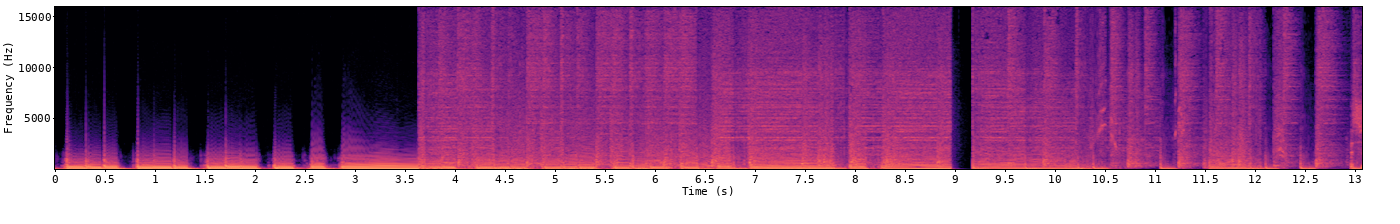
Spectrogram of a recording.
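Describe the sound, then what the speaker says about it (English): Funky punk-song bass line processed with EQ, heavy compression, OTT multiband compression and distortion, loud and continuous with a gritty edge, sparse plucked notes at first, then a dense groove with a brief dropout near the end. "and then a little bit of distortion because it's a punk song"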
